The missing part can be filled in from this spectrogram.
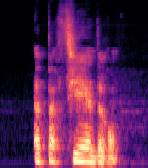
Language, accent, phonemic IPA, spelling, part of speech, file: French, Canada, /a.paʁ.tjɛ̃.dʁɔ̃/, appartiendrons, verb, LL-Q150 (fra)-appartiendrons.wav
- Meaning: first-person plural future of appartenir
